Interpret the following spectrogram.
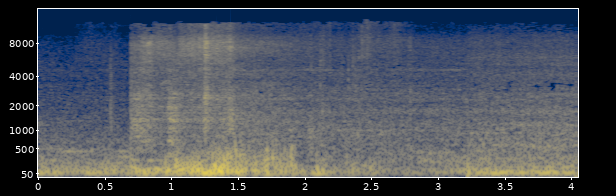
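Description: A motor vehicle passing on the street: its noise swells about a second in and fades again, over a steady low rumble.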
